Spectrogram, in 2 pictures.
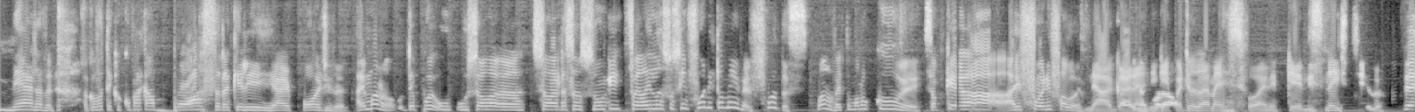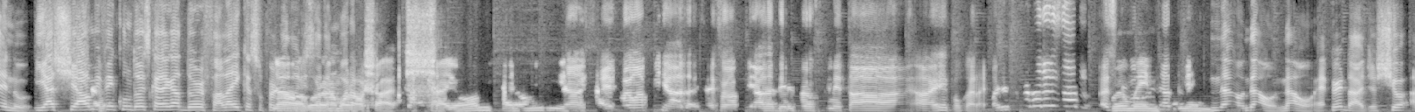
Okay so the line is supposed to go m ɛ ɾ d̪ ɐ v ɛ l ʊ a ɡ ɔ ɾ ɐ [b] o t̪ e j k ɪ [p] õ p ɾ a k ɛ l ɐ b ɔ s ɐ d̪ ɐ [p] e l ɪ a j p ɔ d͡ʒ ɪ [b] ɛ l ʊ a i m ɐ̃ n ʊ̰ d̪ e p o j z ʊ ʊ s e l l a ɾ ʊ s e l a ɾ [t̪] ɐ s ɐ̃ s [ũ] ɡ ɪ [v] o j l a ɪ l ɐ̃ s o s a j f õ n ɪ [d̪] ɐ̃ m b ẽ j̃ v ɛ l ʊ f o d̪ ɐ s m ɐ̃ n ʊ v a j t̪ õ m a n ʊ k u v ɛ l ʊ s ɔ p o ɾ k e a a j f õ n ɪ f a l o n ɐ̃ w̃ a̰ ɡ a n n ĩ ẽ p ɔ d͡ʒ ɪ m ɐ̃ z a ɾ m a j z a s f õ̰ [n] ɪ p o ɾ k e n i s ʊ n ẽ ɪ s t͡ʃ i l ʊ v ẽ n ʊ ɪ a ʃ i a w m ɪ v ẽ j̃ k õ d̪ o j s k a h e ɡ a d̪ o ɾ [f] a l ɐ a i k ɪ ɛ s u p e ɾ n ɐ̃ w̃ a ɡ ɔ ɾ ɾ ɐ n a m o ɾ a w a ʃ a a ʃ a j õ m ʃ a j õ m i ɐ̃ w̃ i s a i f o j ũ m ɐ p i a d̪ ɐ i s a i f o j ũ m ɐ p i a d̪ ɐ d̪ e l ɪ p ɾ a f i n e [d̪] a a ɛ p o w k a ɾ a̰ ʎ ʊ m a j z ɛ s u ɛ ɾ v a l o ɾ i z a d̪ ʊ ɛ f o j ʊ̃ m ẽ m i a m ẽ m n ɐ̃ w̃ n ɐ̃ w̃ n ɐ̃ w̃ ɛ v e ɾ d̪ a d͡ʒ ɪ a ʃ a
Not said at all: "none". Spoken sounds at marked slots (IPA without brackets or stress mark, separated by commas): v, k, k, v, d̪, ũ, f, t̪, n, f, t̪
